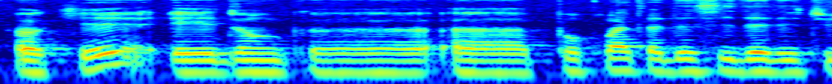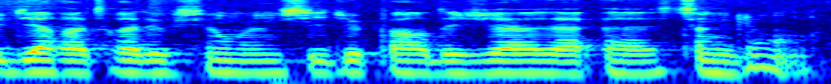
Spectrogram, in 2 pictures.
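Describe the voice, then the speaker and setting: A young man from Italy with an Italian accent, hosting a school radio interview in French with frequent pauses and fillers. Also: medium pitch, monotone, dark tone. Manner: halting, many fillers. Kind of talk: casual interview.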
